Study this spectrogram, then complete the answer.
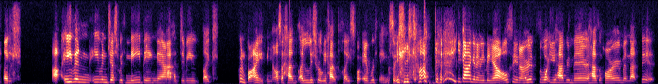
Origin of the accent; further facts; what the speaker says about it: Brisbane, Queensland, Australia; moved away as an adult; also born or lived in Portland / Gold Coast; now in Mullumbimby, Australia; once i moved away from brisbane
